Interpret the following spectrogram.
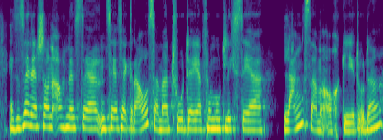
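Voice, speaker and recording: A normal speaking voice at a fairly slow pace, with ordinary pitch variation and very even loudness. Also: woman, medium pitch for a woman. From Germany. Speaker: podcast host. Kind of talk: interview.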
